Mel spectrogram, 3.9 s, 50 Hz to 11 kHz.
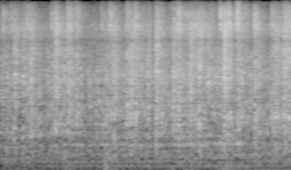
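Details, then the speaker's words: Kia Rio 1.6L GDI with failed engine, at idle: loose irregular metallic chatter about once per second, chatter felt through the engine; rod knock, engine dying, to be removed and torn down. "That is the sound of the dying horse. That one is bad. That's how it's sounding right now. And I can feel the chatter of the engine."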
